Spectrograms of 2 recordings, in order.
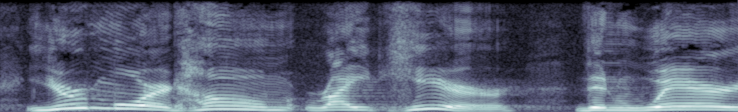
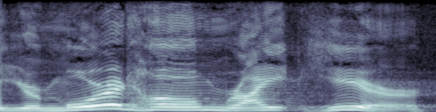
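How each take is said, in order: First: Said in the usual way. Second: "You're more at home right here" slow, with "at" hit louder; said emphatically. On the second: Real, not acted. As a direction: lean hard on "at", slow and firm. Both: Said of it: "I'm gonna say that emphatically".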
